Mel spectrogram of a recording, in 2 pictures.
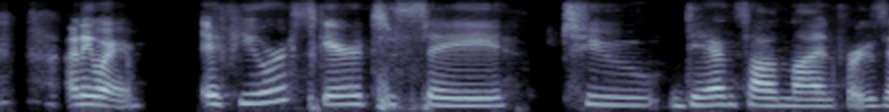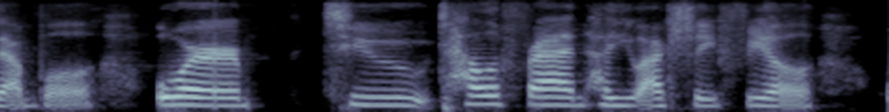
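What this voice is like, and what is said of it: Canadian accent. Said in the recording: “my Canadian accent”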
